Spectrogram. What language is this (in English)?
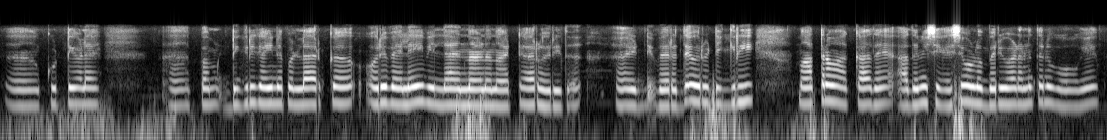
Malayalam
